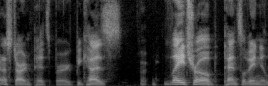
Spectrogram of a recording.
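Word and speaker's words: Latrobe: We're going to start in Pittsburgh because Lrobe, Pennsylvania. Latroe for those who are not familiar, but those who are locals say Lro.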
